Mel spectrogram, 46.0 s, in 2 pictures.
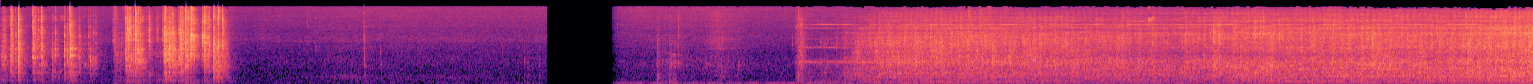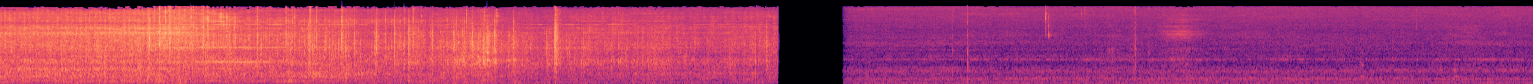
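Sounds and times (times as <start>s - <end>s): train rushing past: 12.4s - 34.7s.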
